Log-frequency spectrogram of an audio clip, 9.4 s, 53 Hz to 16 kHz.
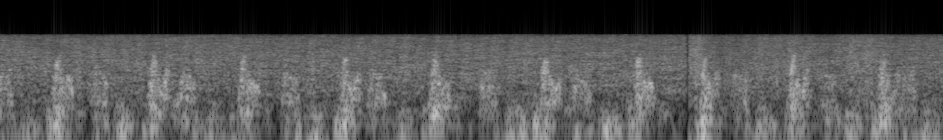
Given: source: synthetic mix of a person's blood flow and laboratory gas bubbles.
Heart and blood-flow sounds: Doppler ultrasound of blood flow; precordium
1.55-1.61 s: bubbles
1.64-1.72 s: bubbles
7.75-7.79 s: bubbles
8.54-8.73 s: bubbles
From the record:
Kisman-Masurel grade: 121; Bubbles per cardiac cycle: 1 to 2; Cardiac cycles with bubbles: 10 to 50%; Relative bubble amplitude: barely perceptible (0.100 to 0.250); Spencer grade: 2 (many but less than half of the cardiac periods contain bubble signals, singularly or in groups); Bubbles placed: anywhere in the cardiac cycle

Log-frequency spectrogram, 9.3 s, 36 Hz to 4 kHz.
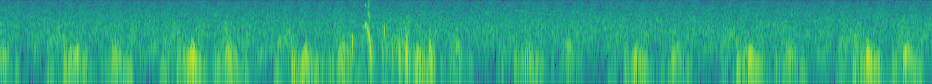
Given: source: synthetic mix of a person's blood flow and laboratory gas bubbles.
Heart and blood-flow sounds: Doppler ultrasound of blood flow; precordium
3.48-3.56 s: bubbles
3.62-4.19 s: bubbles
4.25-4.38 s: bubbles
From the record:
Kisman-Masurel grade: 212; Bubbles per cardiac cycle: several, 3 to 8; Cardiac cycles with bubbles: 1 to 10%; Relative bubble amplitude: moderate (0.250 to 0.450); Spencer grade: 1 (occasional bubble signal discernible with the cardiac motion signal, with majority of cardiac periods free of bubbles); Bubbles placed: only in the low amplitude regions of the cardiac cycle

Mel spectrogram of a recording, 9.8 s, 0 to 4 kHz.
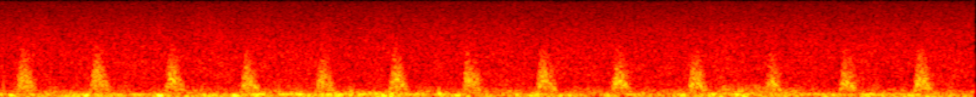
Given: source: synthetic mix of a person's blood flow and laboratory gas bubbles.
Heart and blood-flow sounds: Doppler ultrasound of blood flow; subclavian vein
0.04-0.11 s: bubbles
0.14-0.20 s: bubbles
From the record:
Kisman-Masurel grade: 211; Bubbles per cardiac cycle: several, 3 to 8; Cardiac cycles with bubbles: 1 to 10%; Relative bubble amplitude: barely perceptible (0.100 to 0.250); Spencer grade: 1 (occasional bubble signal discernible with the cardiac motion signal, with majority of cardiac periods free of bubbles); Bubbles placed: anywhere in the cardiac cycle

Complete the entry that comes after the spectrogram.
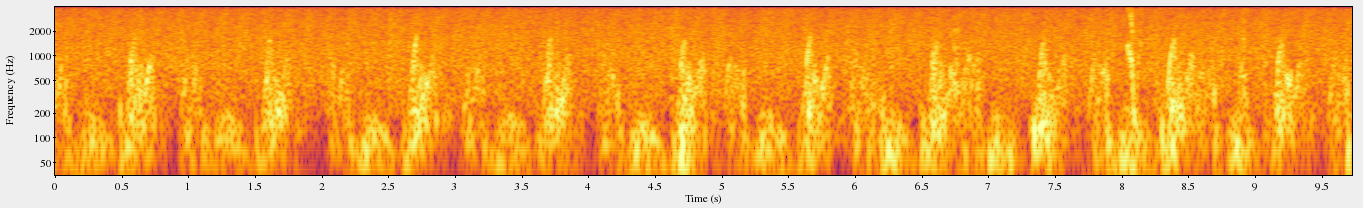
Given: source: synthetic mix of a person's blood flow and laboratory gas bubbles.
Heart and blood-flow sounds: Doppler ultrasound of blood flow; precordium
6.11-6.24 s: bubbles
6.70-6.88 s: bubbles
8.01-8.16 s: bubbles
8.31-8.54 s: bubbles
8.86-8.97 s: bubbles
From the record:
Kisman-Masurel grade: 123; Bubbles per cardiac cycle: 1 to 2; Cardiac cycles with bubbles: 10 to 50%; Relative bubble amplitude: loud (0.450 to 0.775); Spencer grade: 2 (many but less than half of the cardiac periods contain bubble signals, singularly or in groups); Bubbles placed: anywhere in the cardiac cycle

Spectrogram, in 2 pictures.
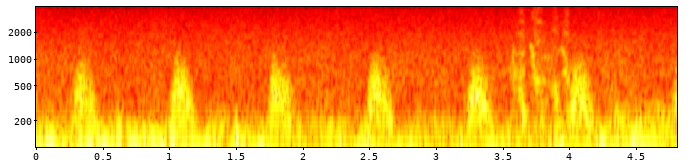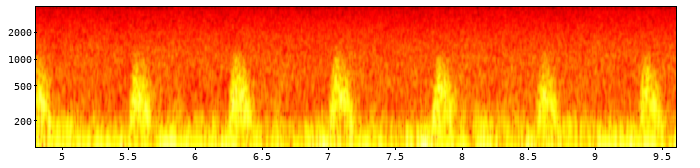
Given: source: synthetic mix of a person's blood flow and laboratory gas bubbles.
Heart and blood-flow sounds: Doppler ultrasound of blood flow; subclavian vein
3.54-4.05 s: bubbles
From the record:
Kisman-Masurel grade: 112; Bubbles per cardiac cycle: 1 to 2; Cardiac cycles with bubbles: 1 to 10%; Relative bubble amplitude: moderate (0.250 to 0.450); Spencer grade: 1 (occasional bubble signal discernible with the cardiac motion signal, with majority of cardiac periods free of bubbles); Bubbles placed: anywhere in the cardiac cycle

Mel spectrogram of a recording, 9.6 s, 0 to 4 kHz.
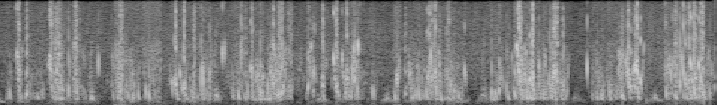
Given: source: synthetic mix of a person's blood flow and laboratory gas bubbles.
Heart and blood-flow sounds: Doppler ultrasound of blood flow; precordium
0.10-1.20 s: bubbles
1.30-1.38 s: bubbles
1.50-2.19 s: bubbles
2.27-2.87 s: bubbles
2.97-3.06 s: bubbles
3.10-3.95 s: bubbles
4.09-4.38 s: bubbles
4.43-4.88 s: bubbles
4.95-5.06 s: bubbles
5.25-5.38 s: bubbles
5.40-6.28 s: bubbles
6.54-7.62 s: bubbles
7.82-8.62 s: bubbles
8.88-9.57 s: bubbles
From the record:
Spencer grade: 4 (maximum detectable bubble signal sounding continuously throughout systole and diastole of every cardiac period, and overriding the amplitude of the normal cardiac signals); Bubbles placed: only in the low amplitude regions of the cardiac cycle

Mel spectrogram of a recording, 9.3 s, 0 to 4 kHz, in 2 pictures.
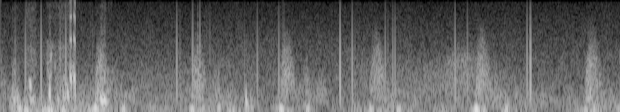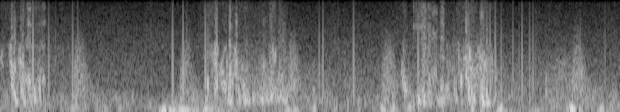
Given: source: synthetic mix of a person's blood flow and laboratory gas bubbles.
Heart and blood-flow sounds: Doppler ultrasound of blood flow; subclavian vein
0.08-0.16 s: bubbles
0.19-0.28 s: bubbles
0.34-0.59 s: bubbles
0.71-0.83 s: bubbles
4.64-5.00 s: bubbles
6.15-6.82 s: bubbles
7.65-8.38 s: bubbles
From the record:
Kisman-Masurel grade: 222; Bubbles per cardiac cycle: several, 3 to 8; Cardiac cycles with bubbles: 10 to 50%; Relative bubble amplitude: moderate (0.250 to 0.450); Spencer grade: 2 (many but less than half of the cardiac periods contain bubble signals, singularly or in groups); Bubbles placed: anywhere in the cardiac cycle

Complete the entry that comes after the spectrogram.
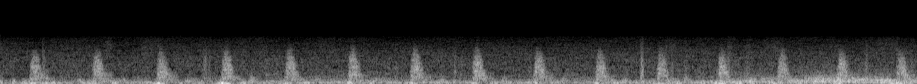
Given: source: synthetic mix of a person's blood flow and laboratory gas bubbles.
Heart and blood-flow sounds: Doppler ultrasound of blood flow; subclavian vein
no bubbles
From the record:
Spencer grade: 0 (complete lack of bubble signals)

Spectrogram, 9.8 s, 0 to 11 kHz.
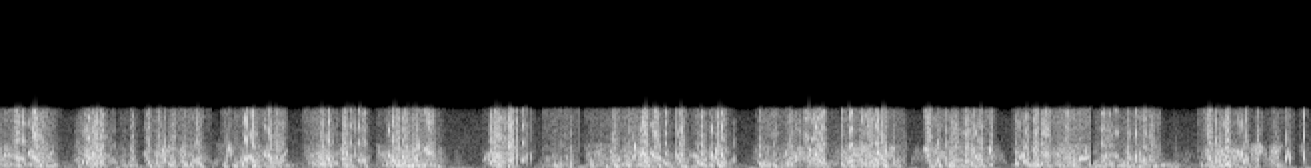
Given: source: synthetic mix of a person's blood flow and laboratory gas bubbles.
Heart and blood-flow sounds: Doppler ultrasound of blood flow; subclavian vein
0.00-0.47 s: bubbles
0.55-1.58 s: bubbles
1.65-2.17 s: bubbles
2.27-3.34 s: bubbles
3.61-4.01 s: bubbles
4.07-4.34 s: bubbles
4.38-5.53 s: bubbles
5.66-6.79 s: bubbles
6.90-7.48 s: bubbles
7.58-8.71 s: bubbles
8.96-9.71 s: bubbles
9.73-9.81 s: bubbles
From the record:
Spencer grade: 4 (maximum detectable bubble signal sounding continuously throughout systole and diastole of every cardiac period, and overriding the amplitude of the normal cardiac signals); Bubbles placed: anywhere in the cardiac cycle

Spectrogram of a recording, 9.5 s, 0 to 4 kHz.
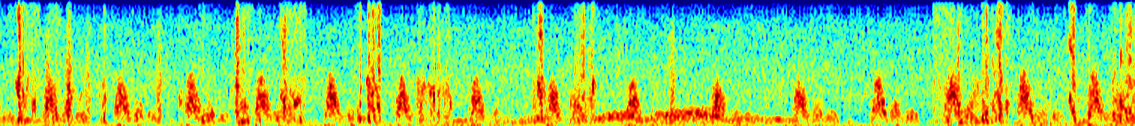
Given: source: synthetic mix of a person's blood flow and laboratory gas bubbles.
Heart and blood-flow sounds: Doppler ultrasound of blood flow; subclavian vein
0.00-0.02 s: bubbles
0.06-0.33 s: bubbles
0.40-0.71 s: bubbles
0.80-0.91 s: bubbles
1.48-1.53 s: bubbles
1.64-1.81 s: bubbles
1.92-2.20 s: bubbles
2.32-2.56 s: bubbles
2.95-3.21 s: bubbles
3.46-3.80 s: bubbles
4.44-4.57 s: bubbles
4.73-5.08 s: bubbles
7.77-8.42 s: bubbles
8.56-8.64 s: bubbles
8.89-9.00 s: bubbles
9.04-9.14 s: bubbles
9.23-9.47 s: bubbles
From the record:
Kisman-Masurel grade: 333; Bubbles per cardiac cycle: rolling drumbeat, 9 or more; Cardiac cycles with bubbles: 50 to 99%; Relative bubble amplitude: loud (0.450 to 0.775); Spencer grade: 3 (all of the cardiac periods contain showers or single bubble signals, but not dominating or overriding the cardiac motion signals); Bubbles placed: anywhere in the cardiac cycle

